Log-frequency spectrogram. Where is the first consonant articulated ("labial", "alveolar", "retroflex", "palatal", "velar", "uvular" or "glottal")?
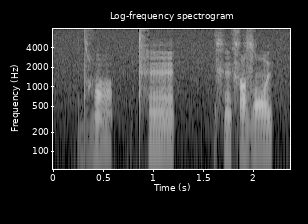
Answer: alveolar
